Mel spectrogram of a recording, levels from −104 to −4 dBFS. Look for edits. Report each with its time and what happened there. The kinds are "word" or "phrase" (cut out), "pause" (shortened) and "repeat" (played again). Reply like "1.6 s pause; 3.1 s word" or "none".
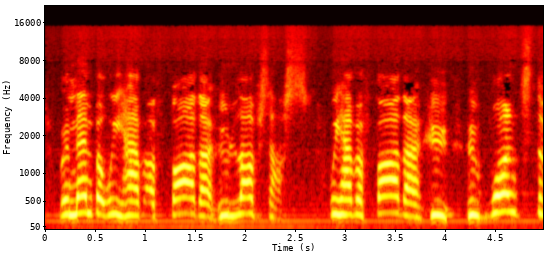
2.7 s pause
